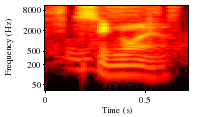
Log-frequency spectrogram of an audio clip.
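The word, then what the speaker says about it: Sinuhe: So, but that's how I ended up with Sinue. Yeah. Which is it's an Egyptian name. It's Sinhue. Yeah, there's an H in there, which is why I thought it was Sinhu too.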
